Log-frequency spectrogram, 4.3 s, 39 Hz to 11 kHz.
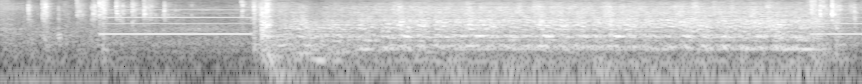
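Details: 1988 GMC Sierra short bed with a carb-swapped 350 V8, headers, Rock intake and a clacky electric fuel pump just hooked up: a chime, then long uneven cranking that never catches. Failed start; the owner is not confident in the truck.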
